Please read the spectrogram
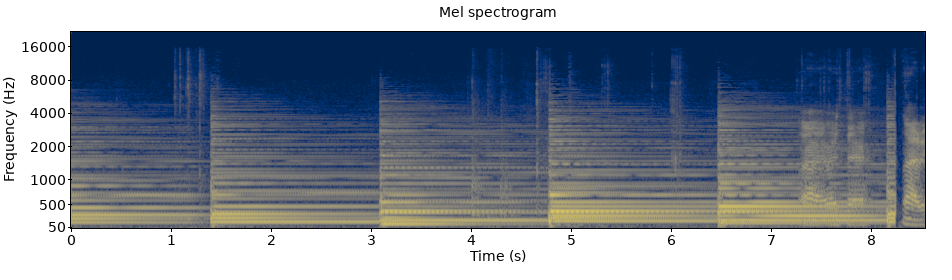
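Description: FL Studio's FL Keys piano plugin playing back a slow progression of five sustained chords, a new chord struck about every second and a half, each fading as it rings.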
